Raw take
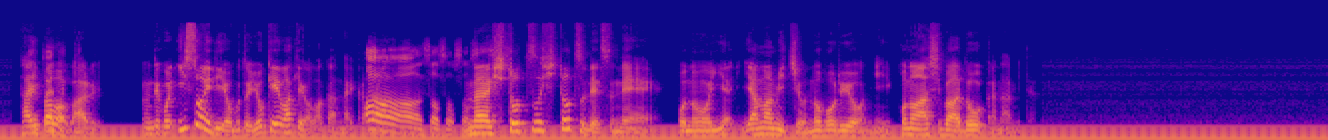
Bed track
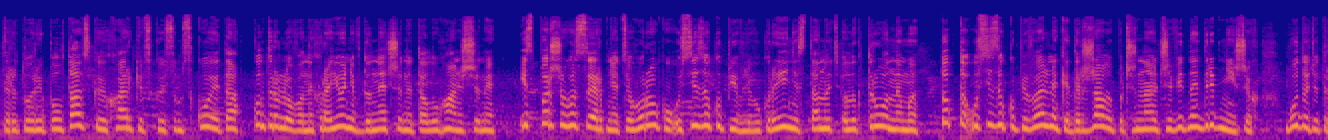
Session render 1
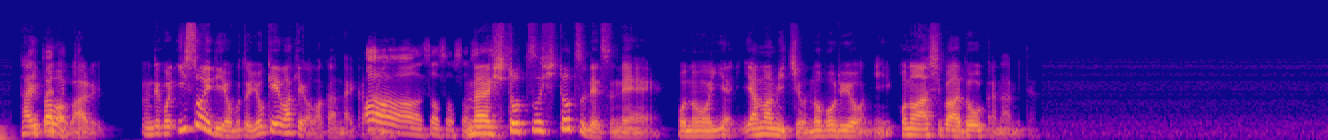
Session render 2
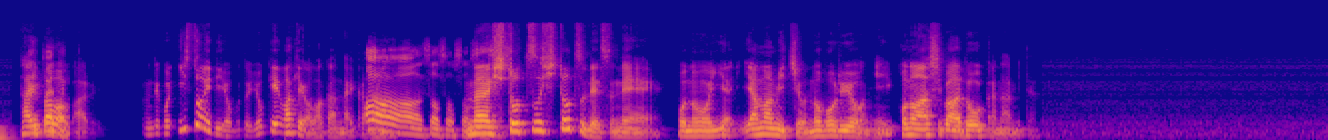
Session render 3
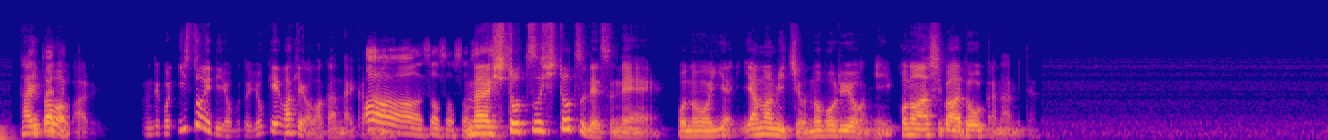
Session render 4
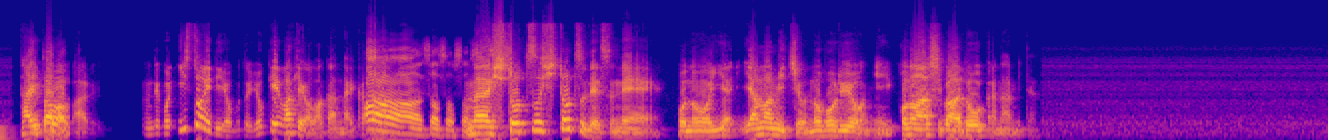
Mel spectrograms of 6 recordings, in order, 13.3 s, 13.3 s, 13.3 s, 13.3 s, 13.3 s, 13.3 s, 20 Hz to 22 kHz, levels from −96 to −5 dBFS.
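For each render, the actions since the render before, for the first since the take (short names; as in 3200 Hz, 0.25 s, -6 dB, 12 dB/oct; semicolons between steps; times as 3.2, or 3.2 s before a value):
notches 60/120/180/240/300 Hz
0.7–2.86 upward expander 2.5:1, over -40 dBFS; 4.77–5.65 high shelf 4800 Hz +11 dB; 8.35–9.67 doubler 13 ms -5 dB
gain +2.5 dB
overdrive pedal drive 19 dB, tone 2700 Hz, clips at -10.5 dBFS; hard clip -13.5 dBFS, distortion -35 dB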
